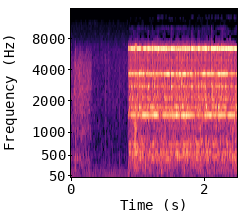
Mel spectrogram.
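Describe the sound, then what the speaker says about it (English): An old-fashioned telephone bell in a 1930s office rings loud and continuous, a steady metallic trill starting abruptly after a quiet moment and holding to the end. "Get him on the phone."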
